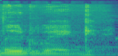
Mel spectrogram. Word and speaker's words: Ludvig: I actually just had a conversation with the guys behind the uh Edvard and Ludvig, although you're supposed to pronounce that as if they were W. So Edward and Ludwig uh Game Design Archive, if you look that that up, Game Design Archive.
